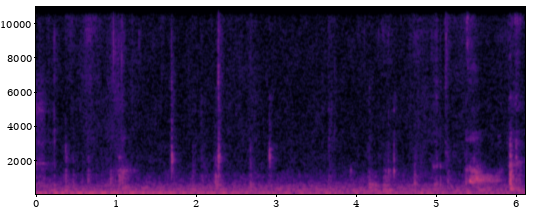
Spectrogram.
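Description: Faint handling noise: a few light clicks and rustles from a gloved hand holding a new plastic MAP sensor as it is brought to its bore in the intake manifold, over a steady low hum.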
